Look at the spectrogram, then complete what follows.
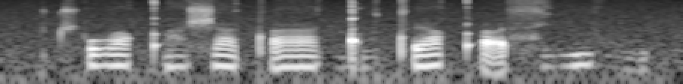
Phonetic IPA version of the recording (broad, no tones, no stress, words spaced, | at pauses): t͡ʃʼoːqʼɛ̤ʃa tʼaːɡ͡ǃutʼɛ qʼɛ̰si̤ jṳ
